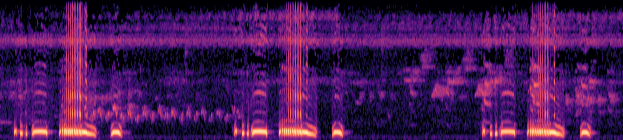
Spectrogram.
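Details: Spotted dove challenge call used to lure wild doves: three evenly spaced phrases about every three and a half seconds, each with quick stuttering notes, a long descending rolling coo and a short final note.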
